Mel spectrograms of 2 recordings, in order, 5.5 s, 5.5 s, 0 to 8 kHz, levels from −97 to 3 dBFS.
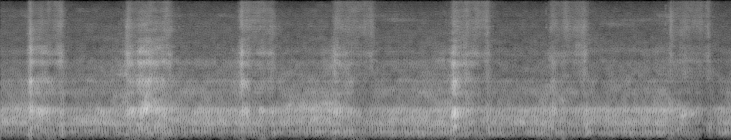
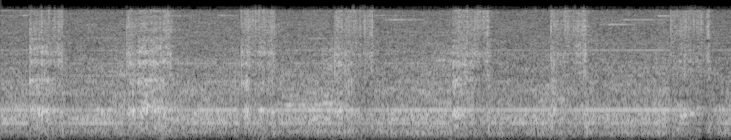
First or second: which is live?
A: second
